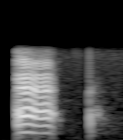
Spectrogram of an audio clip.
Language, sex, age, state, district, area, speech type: Tamil, female, 30-45, Tamil Nadu, Theni, rural, conversation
